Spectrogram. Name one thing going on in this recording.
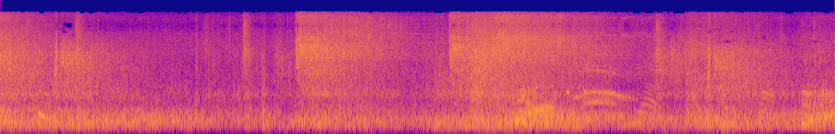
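Magic spells crackle and blast in quick bursts.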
